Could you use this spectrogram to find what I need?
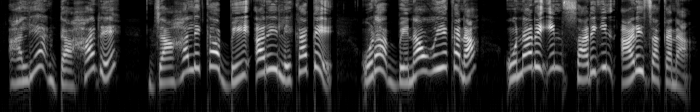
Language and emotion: Santali, angry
